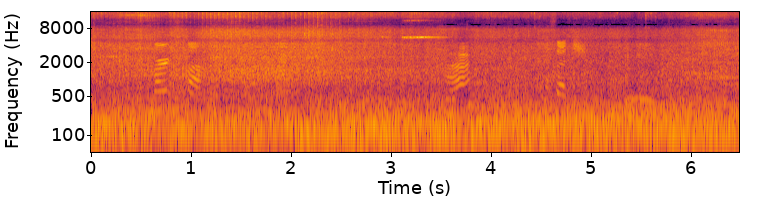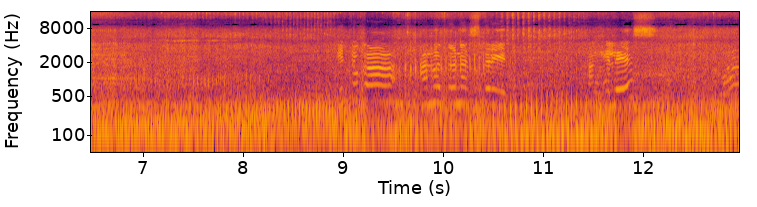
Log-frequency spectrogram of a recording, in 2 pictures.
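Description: Heavy traffic rumbles steadily close by outdoors.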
